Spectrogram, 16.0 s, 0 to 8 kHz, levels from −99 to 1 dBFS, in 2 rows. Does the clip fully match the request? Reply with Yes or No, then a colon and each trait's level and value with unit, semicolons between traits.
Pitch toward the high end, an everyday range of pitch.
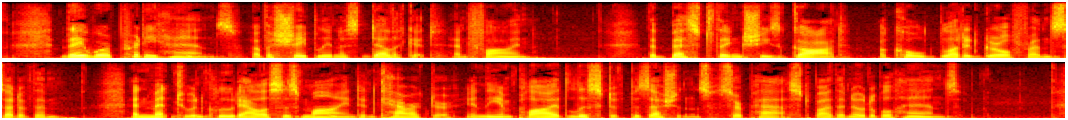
No: medium, 140 Hz; average, 3.0 semitones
